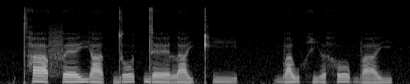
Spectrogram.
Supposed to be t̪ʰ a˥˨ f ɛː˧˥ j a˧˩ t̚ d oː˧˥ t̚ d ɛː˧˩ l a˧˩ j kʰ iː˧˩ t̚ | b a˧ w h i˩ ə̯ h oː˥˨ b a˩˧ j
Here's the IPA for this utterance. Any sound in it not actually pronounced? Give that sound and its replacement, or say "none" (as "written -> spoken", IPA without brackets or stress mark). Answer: none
